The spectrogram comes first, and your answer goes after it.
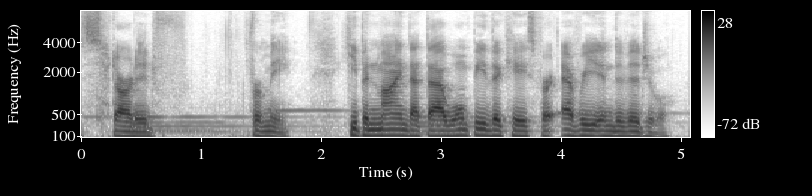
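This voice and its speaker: Music plays in the background as a man talks at a very deep, low pitch. His pitch variation is ordinary. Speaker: mental health video creator. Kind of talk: personal storytelling to camera. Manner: halting.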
